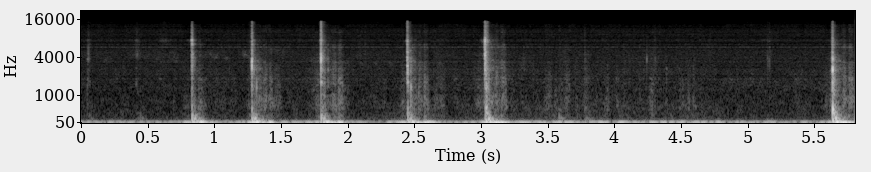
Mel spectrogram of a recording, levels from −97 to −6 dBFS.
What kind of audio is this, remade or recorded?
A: remade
